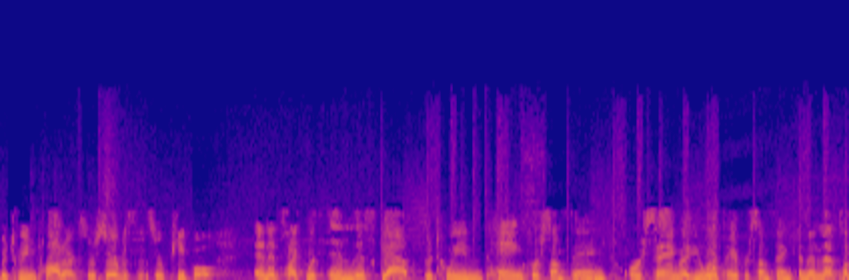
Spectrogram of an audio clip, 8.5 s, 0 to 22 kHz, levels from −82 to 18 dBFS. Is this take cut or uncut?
cut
